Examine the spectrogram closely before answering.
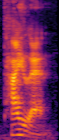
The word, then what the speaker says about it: Thailand: th도 그냥 티읕이다. 여기서는. 그 다음에 a는 아, i는 이. 그래서 요거는 타이라고 읽어요. 조금 전에 이 타이완 할 때는 h가 없었잖아요. 그쵸? 근데 여기는 h가 있어요. 하지만 발음은 똑같아요. 타이라고 읽어주시면 됩니다. 그 다음에 land인데 l은 real, 그 다음에 a는 n은 ni은, Thailand, 그 다음에 마지막에 있는 d, 그래서 Thailand 이렇게 읽어주시면 돼요.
